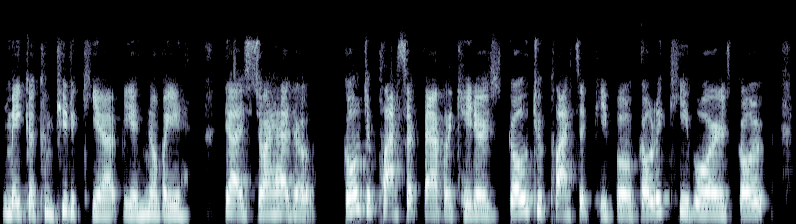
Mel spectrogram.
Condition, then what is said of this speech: Deafness. So I always tell people that art is my first language because I struggle with speaking, because being born deaf, I didn't learn sign language until I was older.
